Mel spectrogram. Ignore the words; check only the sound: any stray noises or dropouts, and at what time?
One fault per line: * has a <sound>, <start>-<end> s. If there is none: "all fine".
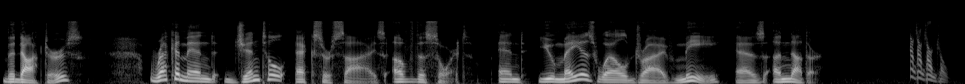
* has a chirp, 9.1-9.5 s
